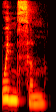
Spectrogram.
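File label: "winsome", British English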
